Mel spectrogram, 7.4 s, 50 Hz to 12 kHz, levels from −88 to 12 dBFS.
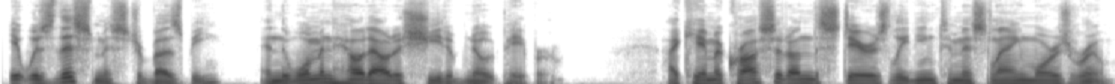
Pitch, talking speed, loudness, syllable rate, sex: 105 Hz, 220 wpm, -19 LUFS, 5.3 syllables/s, male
